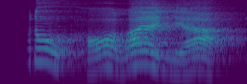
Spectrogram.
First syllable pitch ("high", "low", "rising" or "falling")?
falling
